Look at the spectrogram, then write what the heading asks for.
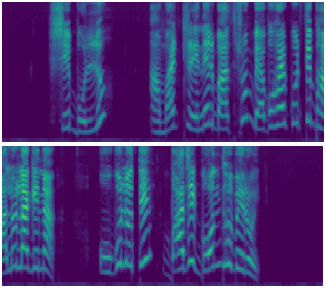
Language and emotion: Bengali, disgusted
